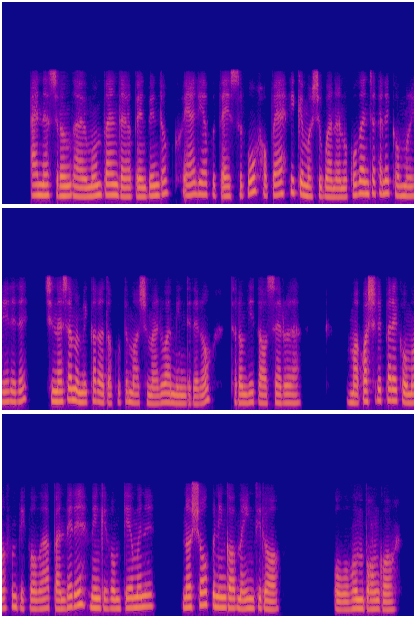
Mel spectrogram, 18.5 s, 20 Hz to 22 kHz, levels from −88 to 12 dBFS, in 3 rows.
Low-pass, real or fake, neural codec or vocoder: 5.4 kHz; fake; codec, 16 kHz, 0.3 kbps, FocalCodec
